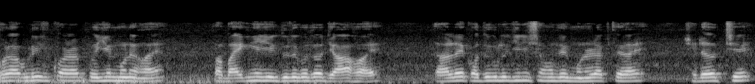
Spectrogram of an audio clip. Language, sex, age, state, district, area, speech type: Bengali, male, 60+, West Bengal, Kolkata, urban, spontaneous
